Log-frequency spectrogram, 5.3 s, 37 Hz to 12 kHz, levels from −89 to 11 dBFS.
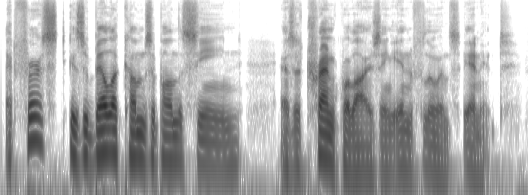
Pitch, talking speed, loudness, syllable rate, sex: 95 Hz, 150 wpm, -21 LUFS, 5.4 syllables/s, male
